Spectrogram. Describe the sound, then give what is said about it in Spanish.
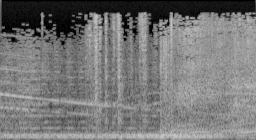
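A car engine accelerates to follow a diplomat's convoy during a film car chase, a loud, steady roar. A siren wails, and a tone falls gradually in pitch. “Acelera y sigue al convoy.”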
